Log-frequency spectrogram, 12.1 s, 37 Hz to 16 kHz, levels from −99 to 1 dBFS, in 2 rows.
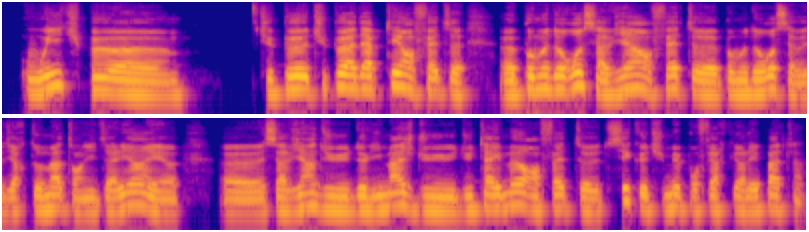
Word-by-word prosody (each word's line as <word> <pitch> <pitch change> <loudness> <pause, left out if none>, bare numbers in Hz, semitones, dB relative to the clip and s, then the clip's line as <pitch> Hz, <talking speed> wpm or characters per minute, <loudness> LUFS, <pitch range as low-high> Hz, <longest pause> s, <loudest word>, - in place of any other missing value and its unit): Oui 140 +9 +2
tu 175 - -11
peux, 120 -5 +3
hem, 110 +1 -9 0.6
tu 125 - -5
peux 145 +3 +4
tu - - -8
peux 165 -1 +5
adapter 150 +2 +4
en 155 -3 +3
fait, 130 0 -3
heu. 115 -1 0 0.3
Heu, 115 0 +2
pomodoro 145 +4 +3
ça 145 -9 +2
vient 145 +7 +1
en 150 -4 +1
fait 145 +4 -1
heu, 115 -2 +3
pomodoro 120 +4 +1
ça 120 -6 -1
veut 100 - -4
dire 110 +1 -5
tomate 125 0 -2
en 105 - -3
italien 115 +8 -1
et 110 -3 +1
heu 100 -1 -5 0.3
heu, 100 0 -2
ça 110 +2 0
vient 130 +6 -2
du 120 -3 -2
de 120 +2 +1
l'image 125 +3 -1
du 115 -1 -2
du 120 +2 -5
timer 130 +3 0
en 125 -6 +1
fait, 120 0 -5
heu, 110 -2 -3
tu 115 - -14
sais 185 - -1
que 150 - -3
tu 120 0 -6
mets 130 0 -1
pour 115 -1 -9
faire 120 -1 -5
cuire 120 -2 -5
les 110 - -1
pâtes 120 -1 -3
là? - - -13
120 Hz, 255 wpm, -21 LUFS, 115-140 Hz, 0.6 s, peux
